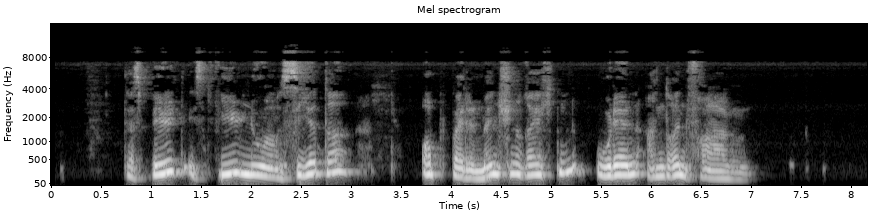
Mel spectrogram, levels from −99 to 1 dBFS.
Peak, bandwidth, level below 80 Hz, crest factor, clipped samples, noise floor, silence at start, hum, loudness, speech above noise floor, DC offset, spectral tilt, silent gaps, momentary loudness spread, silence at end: -4 dBFS; 7.6 kHz; -64 dBFS; 16 dB; under 0.1%; -67 dBFS; 0.75 s; none; -18 LUFS; 49 dB; under 0.1%; -7 dB/octave; none; 15 LU; 1.2 s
